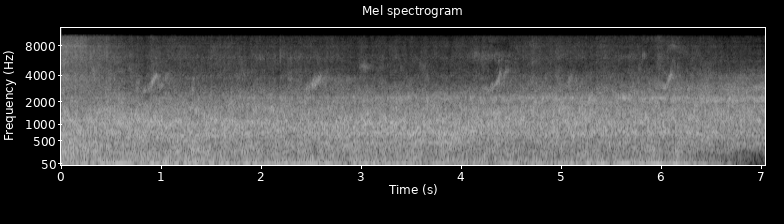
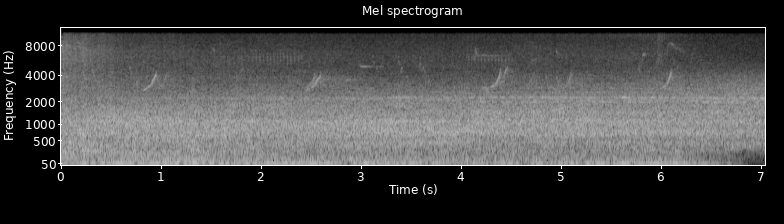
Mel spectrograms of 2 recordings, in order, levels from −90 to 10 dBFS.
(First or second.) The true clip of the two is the second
